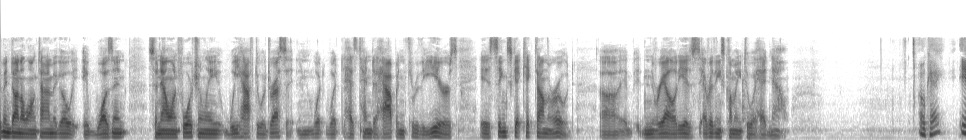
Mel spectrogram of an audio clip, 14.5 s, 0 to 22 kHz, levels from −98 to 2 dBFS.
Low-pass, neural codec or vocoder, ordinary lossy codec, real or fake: 7.2 kHz; none; MP3, 64 kbps; real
